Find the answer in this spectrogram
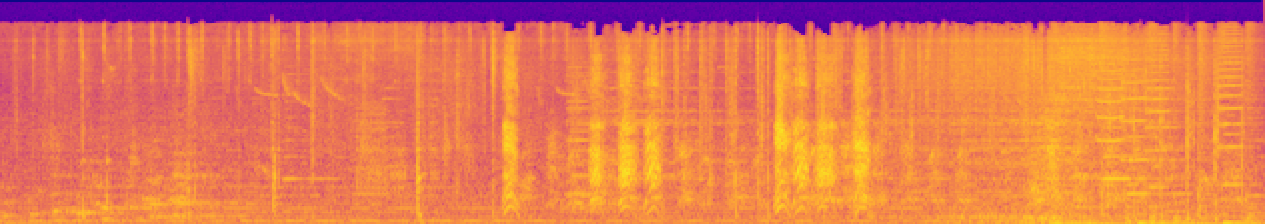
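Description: Dogs barking in a run of short, loud barks from about five to nine seconds in, over background music.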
